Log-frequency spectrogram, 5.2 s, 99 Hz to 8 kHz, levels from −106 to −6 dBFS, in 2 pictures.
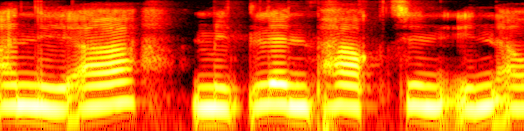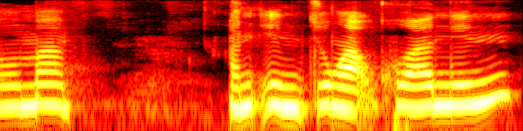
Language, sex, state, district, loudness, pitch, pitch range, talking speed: Mizo, female, Mizoram, Aizawl, -18 LUFS, 230 Hz, 220-235 Hz, 170 wpm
